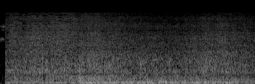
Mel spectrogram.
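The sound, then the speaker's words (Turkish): A strong southwest lodos wind roars steadily against the microphone at midnight in Erdek, Balıkesir, Turkey, while rough sea waves churn and crash, forming a dense, continuous wall of noise with no voices. “Balıkesir Erdek'te gece yarısında etkisini arttıran lodos zoranlar yaşattı.”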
